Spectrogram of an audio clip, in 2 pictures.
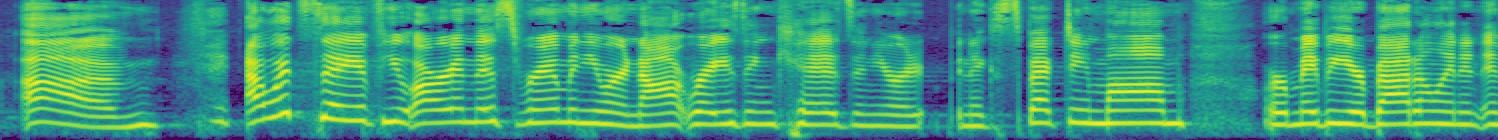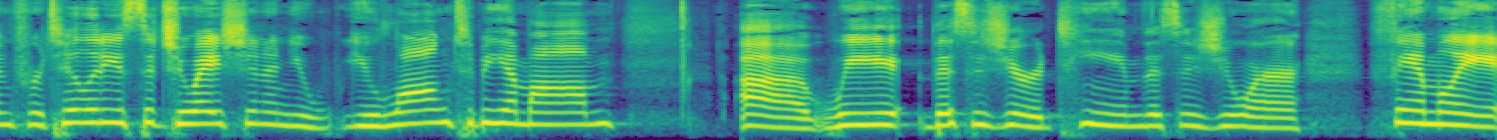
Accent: Louisiana, United States; I am from Louisiana

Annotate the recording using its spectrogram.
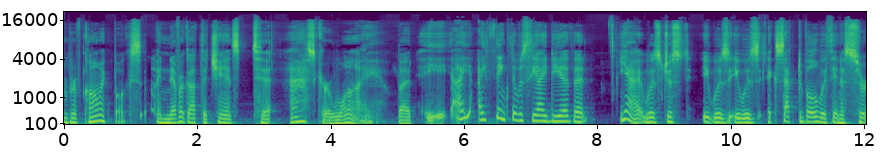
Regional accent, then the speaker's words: Châteauguay, Quebec, Canada; also born or lived in Montreal; I was born in Montreal, but grew up in a nearby suburb called Châteauguay.

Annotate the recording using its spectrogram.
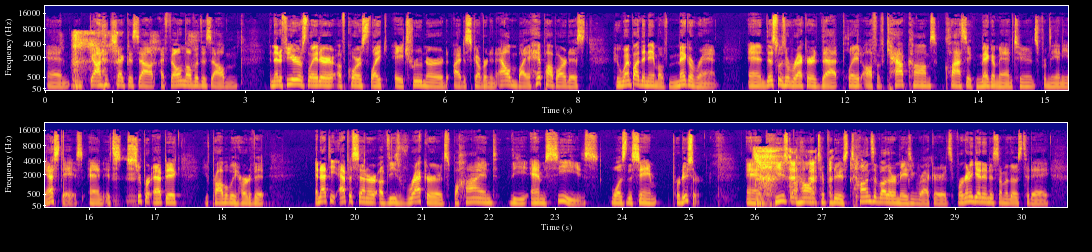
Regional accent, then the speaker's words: Philadelphia, Pennsylvania, United States; I'm from the Philadelphia area

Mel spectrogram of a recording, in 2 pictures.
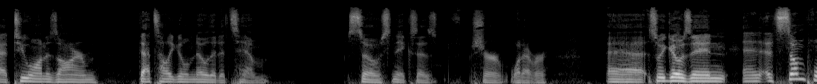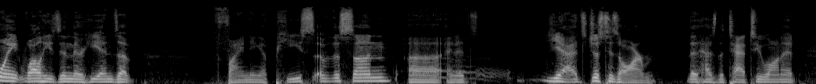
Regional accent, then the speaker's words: St. Louis, Missouri, United States; my hometown

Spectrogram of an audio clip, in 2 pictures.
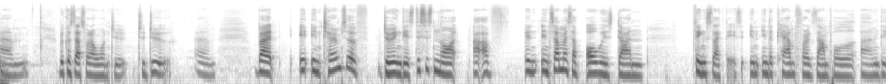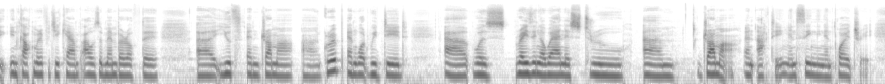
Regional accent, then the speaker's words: Kakuma, Turkana County, Kenya; moved away as an adult; also born or lived in Itang, Ethiopia / Nairobi, Kenya; now in Australia; I was born in Ethiopia in a refugee camp called Itang, and then grew up, of course, in Kenya, and then came to Australia when I was eighteen

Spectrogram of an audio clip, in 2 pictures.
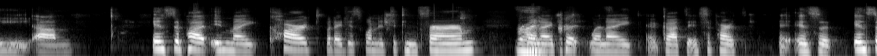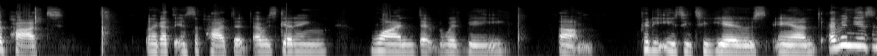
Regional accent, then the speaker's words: Phoenix, Arizona, United States; I'm from Phoenix

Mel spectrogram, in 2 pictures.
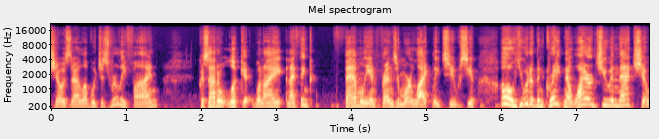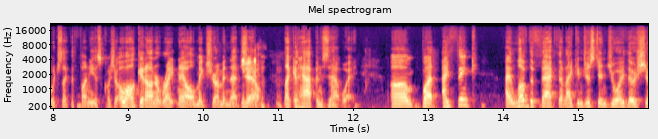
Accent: New York City, New York, United States; where I grew up in Greenwich Village in Manhattan, in New York

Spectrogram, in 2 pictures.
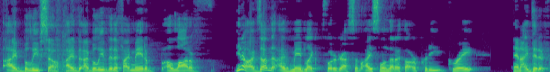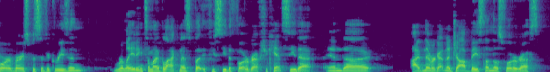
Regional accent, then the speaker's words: New York City, New York, United States; also born or lived in Long Island City, Queens; I am from Queens, but Eastern Queens

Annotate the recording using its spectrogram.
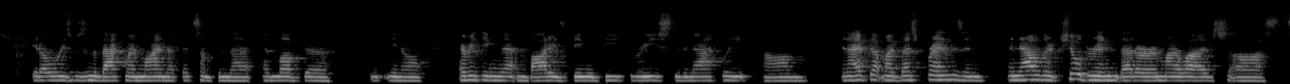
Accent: Sharon, Massachusetts, United States; moved away as an adult; also born or lived in Bronx, New York; I'm from Sharon, Mass. So I was a 22-year-old moving to the Bronx

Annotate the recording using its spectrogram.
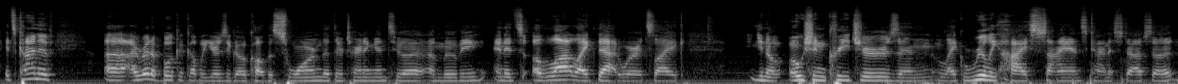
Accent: Florida, United States; I grew up on the beach. I grew up in Florida

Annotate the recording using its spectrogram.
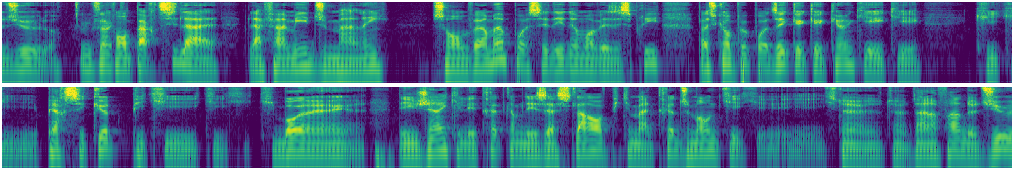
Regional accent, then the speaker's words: Quebec, Canada; je suis peut-être québécois, blanc, francophone

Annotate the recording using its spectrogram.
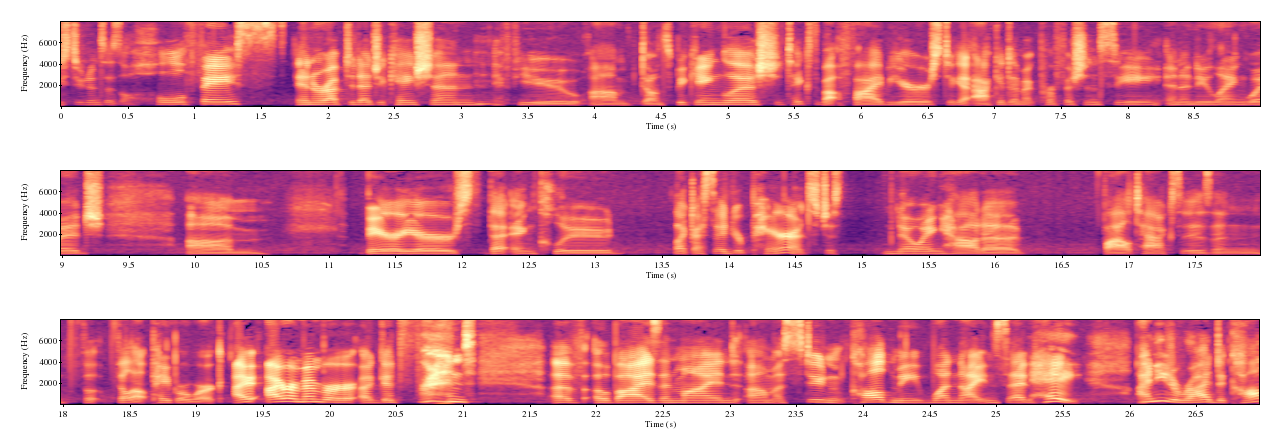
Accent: United States; as an American and as a woman

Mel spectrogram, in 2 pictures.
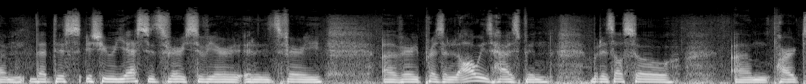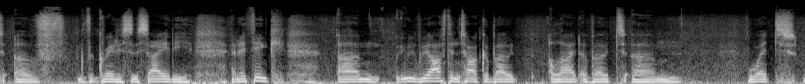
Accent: Montreal, Quebec, Canada; I grew up in Montreal my whole life

